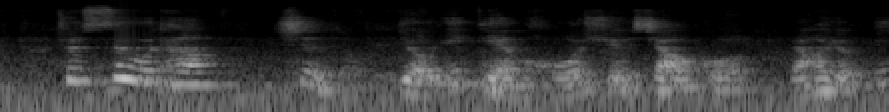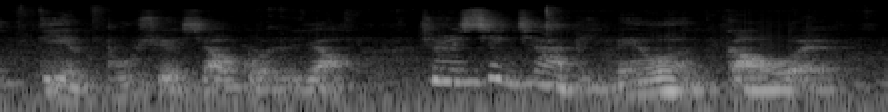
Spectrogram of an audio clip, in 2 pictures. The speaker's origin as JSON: {"language": "Chinese", "country": "China", "said": "我们中国人有一句话叫做“虚不受补”。"}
